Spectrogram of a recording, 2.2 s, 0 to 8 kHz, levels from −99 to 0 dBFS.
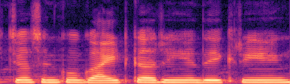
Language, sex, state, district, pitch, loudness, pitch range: Hindi, female, Bihar, Sitamarhi, 210 Hz, -12 LUFS, 205-215 Hz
